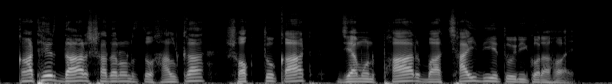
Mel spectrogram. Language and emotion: Bengali, neutral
